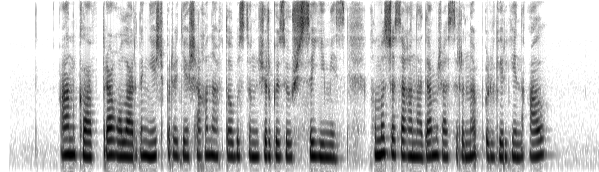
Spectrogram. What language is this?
Kazakh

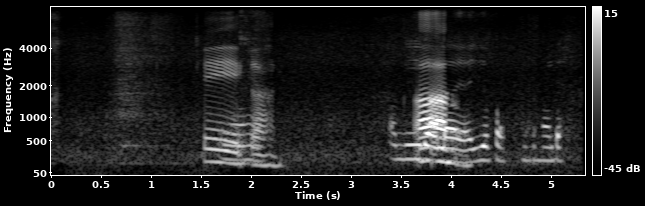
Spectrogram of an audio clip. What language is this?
Punjabi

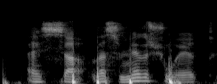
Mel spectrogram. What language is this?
Kabyle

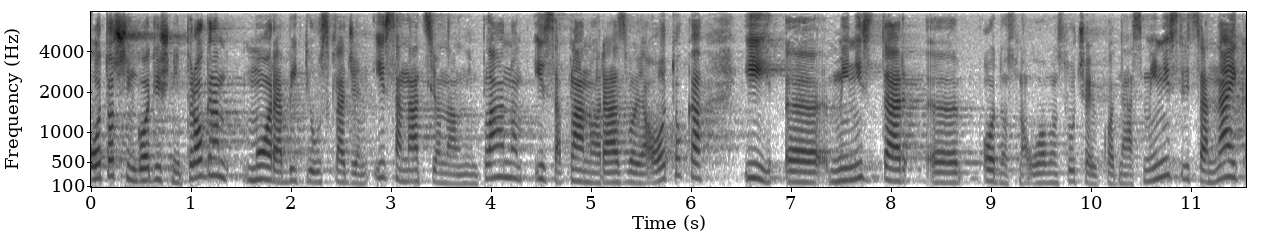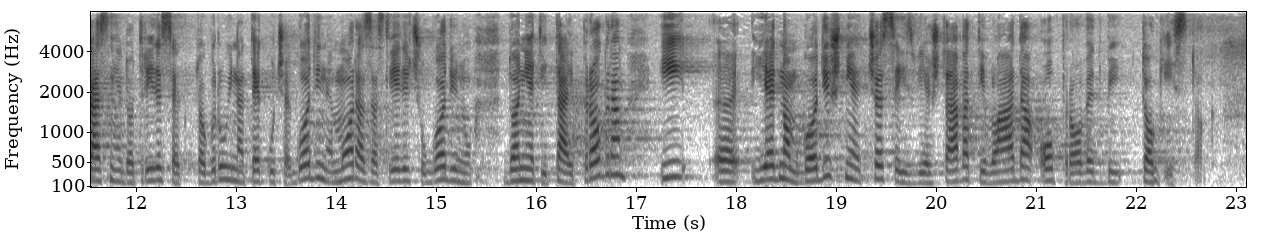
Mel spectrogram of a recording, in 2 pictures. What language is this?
Croatian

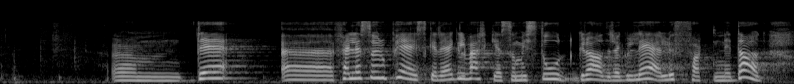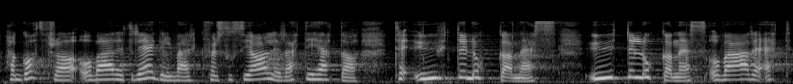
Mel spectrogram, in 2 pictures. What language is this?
Norwegian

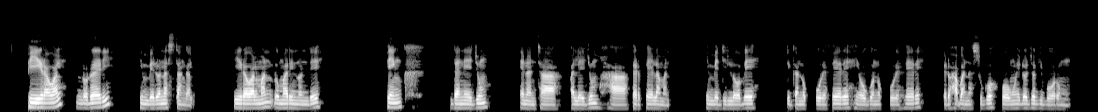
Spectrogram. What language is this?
Fula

